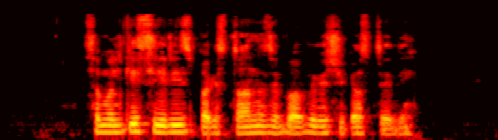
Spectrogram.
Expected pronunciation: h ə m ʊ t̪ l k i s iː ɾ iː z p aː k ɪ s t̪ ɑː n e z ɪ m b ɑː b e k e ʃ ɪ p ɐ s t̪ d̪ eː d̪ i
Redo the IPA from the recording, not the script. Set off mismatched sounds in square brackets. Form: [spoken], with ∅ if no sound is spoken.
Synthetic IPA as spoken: [s] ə m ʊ [∅] l k i s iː ɾ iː z p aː k ɪ s t̪ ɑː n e z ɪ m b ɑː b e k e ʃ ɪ [k] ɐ s t̪ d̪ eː d̪ i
